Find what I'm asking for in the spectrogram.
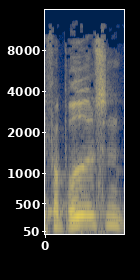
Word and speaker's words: Forbrydelsen: A wracając do Danii, wspomniałeś serial Most nad Sundem, było też Dochodzenie, Forbrydelsen, jeśli dobrze wymawiam. – No prawie. – We would say Forbrydelsen, but it's the same word.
